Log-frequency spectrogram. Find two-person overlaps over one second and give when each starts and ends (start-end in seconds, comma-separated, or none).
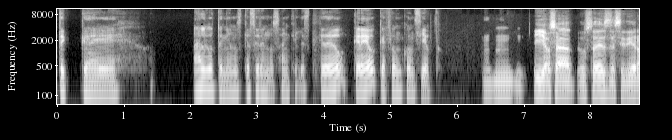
none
